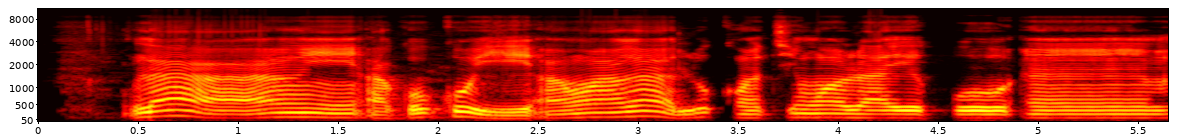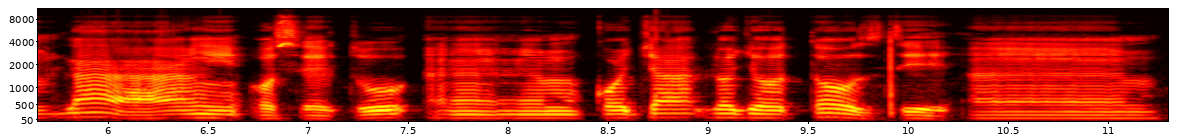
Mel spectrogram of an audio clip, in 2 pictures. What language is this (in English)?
Yoruba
